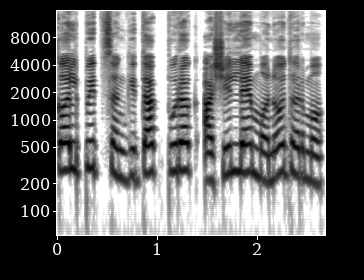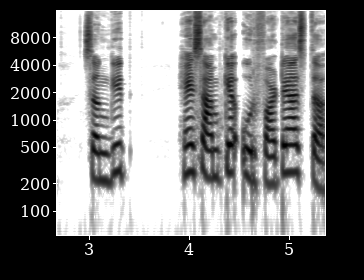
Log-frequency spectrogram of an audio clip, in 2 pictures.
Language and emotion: Goan Konkani, neutral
